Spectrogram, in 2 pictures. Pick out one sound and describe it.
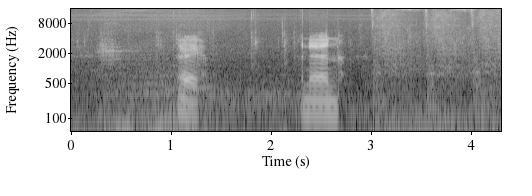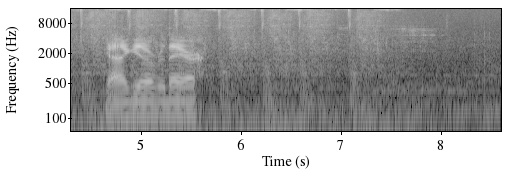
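A laser beam hums steadily.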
